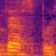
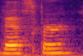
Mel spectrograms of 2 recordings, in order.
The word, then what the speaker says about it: VSEPR: Notice I say VSEPR, but it's not actually spelt out like VSEPR. So we know that we pronounce it as if the E and the S is traded places, but we know it's not.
